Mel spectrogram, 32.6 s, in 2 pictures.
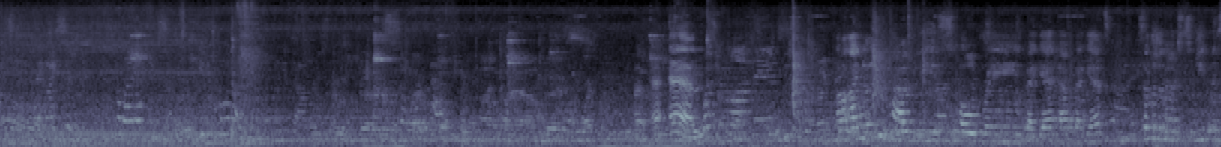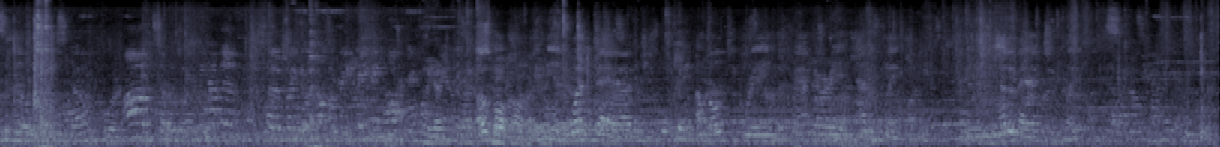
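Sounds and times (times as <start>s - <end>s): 
coffee shop ambience: 0.0s - 32.5s.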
